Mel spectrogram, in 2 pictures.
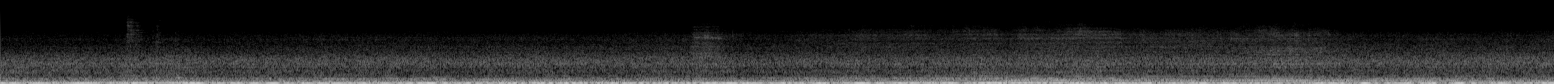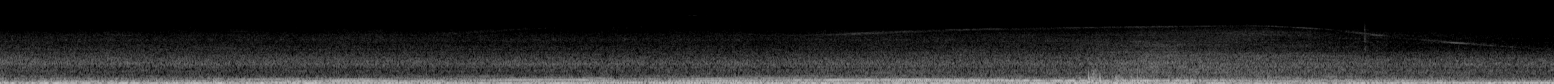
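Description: Vehicle engine idling steadily with a low rumble. In the second half, wavering low tones come and go, and near the end a high whine rises and then falls away.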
